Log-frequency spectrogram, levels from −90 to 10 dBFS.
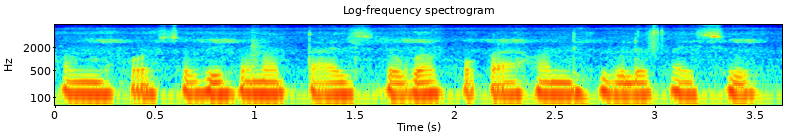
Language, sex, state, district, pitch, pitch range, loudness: Assamese, male, Assam, Sonitpur, 130 Hz, 125-135 Hz, -16 LUFS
